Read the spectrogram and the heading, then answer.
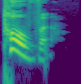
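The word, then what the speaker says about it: tov (טוב): 我们今天要看的字是 tov，好这个字，它是好的，读音是 tov。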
